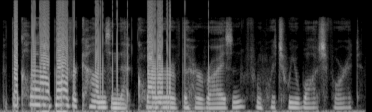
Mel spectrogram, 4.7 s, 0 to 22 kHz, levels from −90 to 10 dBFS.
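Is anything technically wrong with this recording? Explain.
Yes. The speech suffers from integer overflow throughout. Somewhere in the chain a gain or mix stage pushed the signal about 6 dB past the largest value the integer format can hold. The peaks were not limited. They wrapped around to the opposite sign. Roughly 2 percent of samples exceed the ceiling, so each peak over the limit flips abruptly across the full range. Those flips are heard as violent, harsh cracks, far sharper and uglier than ordinary clipping.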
